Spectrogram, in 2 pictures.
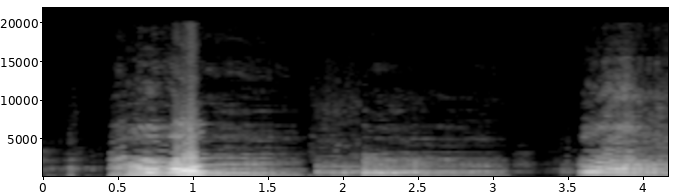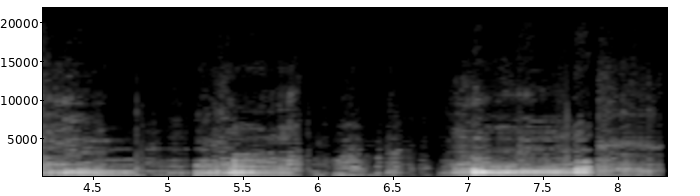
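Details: German Shepherd dog giving three long, rough, harmonic vocal bursts, each lasting one to two and a half seconds, with short silent gaps between them. The drawn-out quality comes close to a groan or howl.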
